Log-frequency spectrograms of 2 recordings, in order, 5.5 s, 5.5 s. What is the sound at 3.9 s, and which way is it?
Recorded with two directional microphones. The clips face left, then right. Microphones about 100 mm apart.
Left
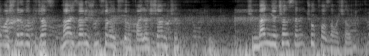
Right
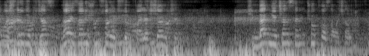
Speech, 50° left (ahead or behind).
